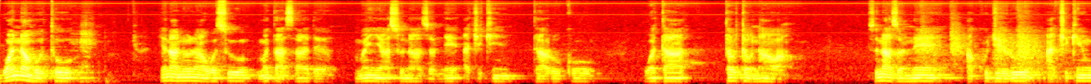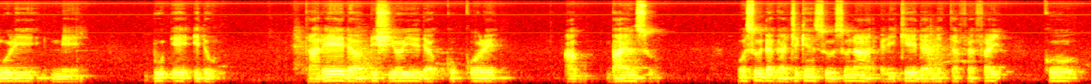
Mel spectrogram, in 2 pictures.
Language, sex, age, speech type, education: Hausa, male, 30-45, spontaneous, tertiary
